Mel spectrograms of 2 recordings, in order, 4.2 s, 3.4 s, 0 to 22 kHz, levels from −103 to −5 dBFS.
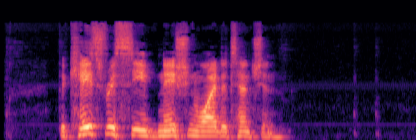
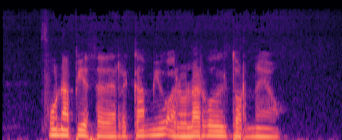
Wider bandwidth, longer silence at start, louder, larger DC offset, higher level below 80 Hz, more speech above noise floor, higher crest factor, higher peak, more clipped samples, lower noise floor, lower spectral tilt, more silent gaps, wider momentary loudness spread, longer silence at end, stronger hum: second, 11.5 kHz vs 13.5 kHz; first, 0.6 s vs 0.45 s; first, -22 LUFS vs -30 LUFS; neither; second, -64 dBFS vs -50 dBFS; first, 56 dB vs 36 dB; about the same, 20 dB vs 16 dB; first, -4 dBFS vs -16 dBFS; neither; first, -78 dBFS vs -65 dBFS; second, -4.5 dB/octave vs -9 dB/octave; neither; first, 18 LU vs 6 LU; first, 1.35 s vs 0.6 s; neither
